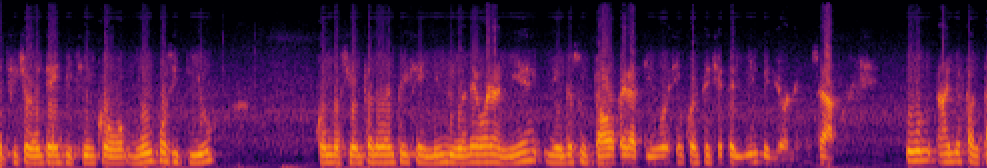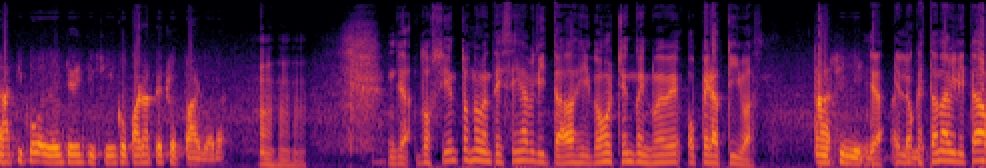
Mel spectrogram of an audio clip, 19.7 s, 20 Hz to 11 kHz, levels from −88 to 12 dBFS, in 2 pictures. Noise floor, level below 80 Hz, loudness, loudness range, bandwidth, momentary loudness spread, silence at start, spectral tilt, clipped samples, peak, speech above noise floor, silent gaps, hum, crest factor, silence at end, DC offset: -44 dBFS; -52 dBFS; -17 LUFS; 7 LU; 10 kHz; 12 LU; 0 s; -7.5 dB/octave; under 0.1%; -4 dBFS; 27 dB; none; none; 14 dB; 0 s; under 0.1%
